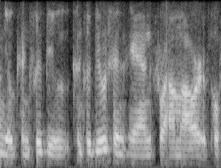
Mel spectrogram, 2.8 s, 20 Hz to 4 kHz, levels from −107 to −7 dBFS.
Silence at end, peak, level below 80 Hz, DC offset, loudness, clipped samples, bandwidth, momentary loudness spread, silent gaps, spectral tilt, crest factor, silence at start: 0 s; -10 dBFS; -66 dBFS; under 0.1%; -27 LUFS; under 0.1%; 4 kHz; 6 LU; none; -9 dB/octave; 16 dB; 0 s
